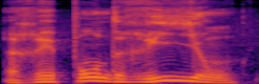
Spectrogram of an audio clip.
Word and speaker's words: répondrions: Donc nous allons mettre les terminaisons, nous répondrions, prononcez bien le I, hein, répondrions, ion, ion, sinon, si vous ne prononcez pas le I, moi j'entends le futur, nous répondrons.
